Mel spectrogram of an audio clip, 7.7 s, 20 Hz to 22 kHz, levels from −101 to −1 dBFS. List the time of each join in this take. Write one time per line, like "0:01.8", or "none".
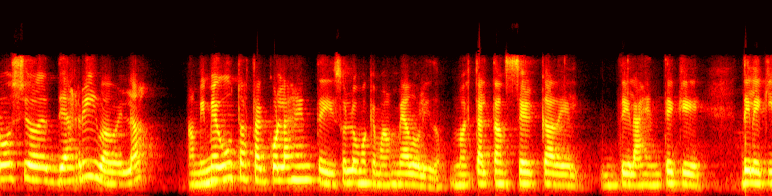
0:01.8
